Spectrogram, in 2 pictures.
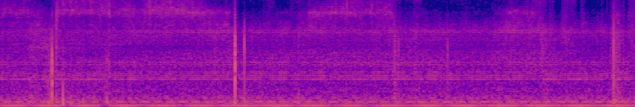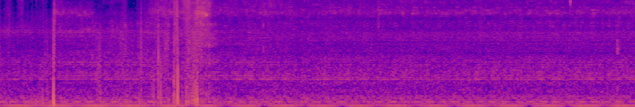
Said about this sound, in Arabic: اليوم سمعت صوت المكيف أكثر من صوتك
